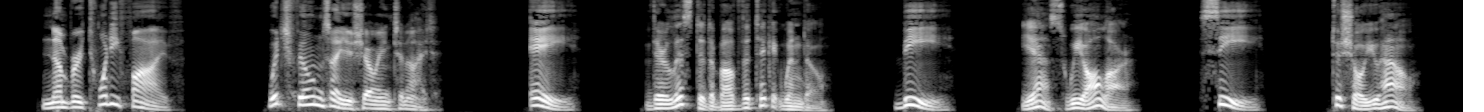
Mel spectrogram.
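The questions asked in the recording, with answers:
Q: Which films are you showing tonight?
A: A: They're listed above the ticket window.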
